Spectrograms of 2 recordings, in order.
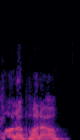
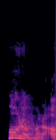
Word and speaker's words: Ho'oponopono: Ho'oponopono. Ho'oponopono.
